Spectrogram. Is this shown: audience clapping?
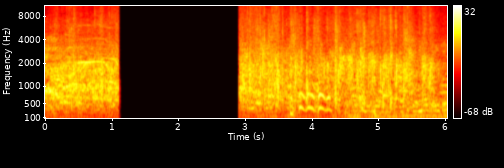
yes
